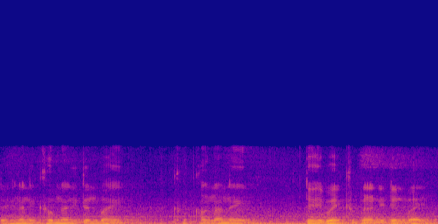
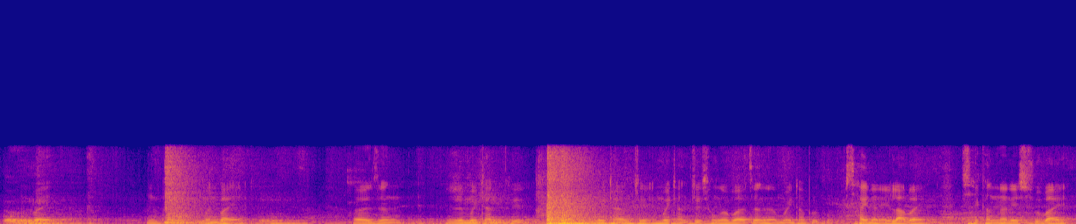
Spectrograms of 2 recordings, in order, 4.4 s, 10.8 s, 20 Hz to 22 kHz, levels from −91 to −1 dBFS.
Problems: background sounds at intervals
